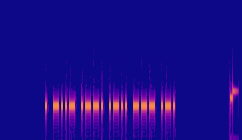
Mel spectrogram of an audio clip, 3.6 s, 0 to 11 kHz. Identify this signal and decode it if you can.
Morse code, heard as a keyed tone, about 40 wpm, 700 Hz. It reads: EXPLOR
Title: Sentences from Top 1100 Words - New Word Drill Alt - 40wpm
